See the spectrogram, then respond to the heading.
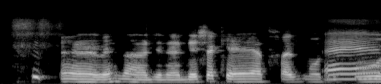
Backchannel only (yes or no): no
